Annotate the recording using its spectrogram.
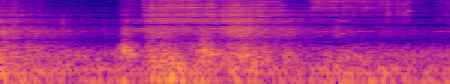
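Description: Small coins jingle and clatter as they scatter.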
